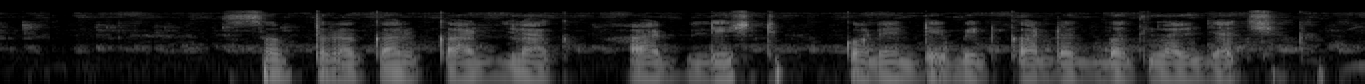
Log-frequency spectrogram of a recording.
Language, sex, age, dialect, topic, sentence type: Magahi, male, 25-30, Northeastern/Surjapuri, banking, statement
